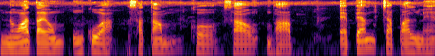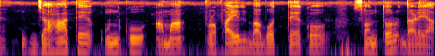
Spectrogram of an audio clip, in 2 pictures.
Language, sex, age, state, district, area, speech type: Santali, male, 18-30, West Bengal, Birbhum, rural, read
